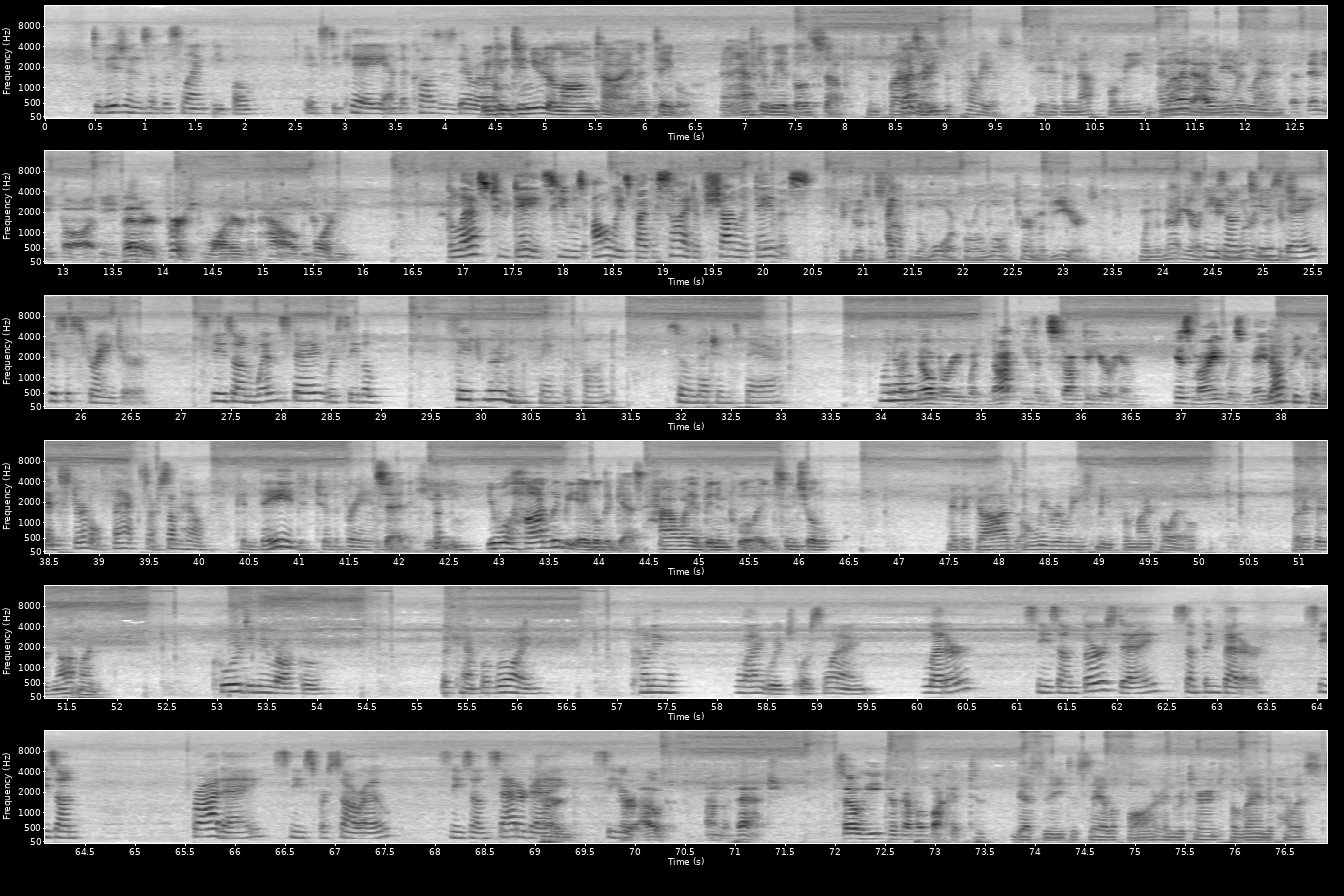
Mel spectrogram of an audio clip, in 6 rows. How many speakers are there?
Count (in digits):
10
